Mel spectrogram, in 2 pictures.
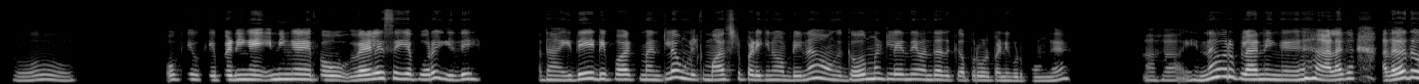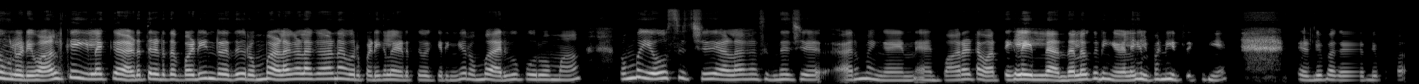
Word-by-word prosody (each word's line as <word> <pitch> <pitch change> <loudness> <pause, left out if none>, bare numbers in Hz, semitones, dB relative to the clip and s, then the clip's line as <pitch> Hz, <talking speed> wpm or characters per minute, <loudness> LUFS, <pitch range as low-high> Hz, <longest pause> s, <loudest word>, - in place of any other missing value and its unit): ஓ! - - -12 1.5
Okay, 225 +2 -7
okay. 215 -1 -12
இப்ப 215 +2 -1
நீங்க 230 0 +4 0.3
நீங்க 240 0 +4
இப்போ 215 -1 -4 0.3
வேலை 230 +5 +7
செய்ய 255 -2 +3
போற 225 +3 +1 0.2
இதே 230 +4 0 0.7
அதான் 205 0 -4
இதே 240 +5 +3 0.2
டிபார்ட்மெண்டில 230 +2 0
உங்களுக்கு 230 -5 -2
மாஸ்டர் 220 +2 -3
படிக்கணும். 210 -1 -1
அப்டினா, 200 +6 -2
அவங்க 225 -5 -2
கவர்மெண்ட்லேருந்தே 240 +1 +1
வந்து 220 0 -2
அதுக்கு 200 -1 -5
அப்ரூவல் 190 -1 -5
பண்ணிக் 180 -1 -5
குடுப்பாங்க. 170 +1 -8 1.0
ஆஹா! 195 0 -10 0.2
என்ன 205 +6 -1
ஒரு 360 -1 +2
பிளானிங் 230 -1 +3 0.4
அழகா 230 +7 +2 0.3
அதாவது 260 +10 +5
உங்களுடைய 220 -5 +3
வாழ்க்கை 260 +9 +2
இலக்க 245 +1 +1 0.2
அடுத்த 220 +4 +2
அடுத்த 230 0 -2
படின்றது 240 -1 +2
ரொம்ப 230 +4 -2
அழகழகான 255 +3 +1
1 220 - -3
படிகள 210 +2 -2
எடுத்து 205 +1 -9
வக்கிறீங்க. 200 +3 -9
ரொம்ப 225 +2 -4
அறிவுபூர்வமா, 220 0 -4 0.5
ரொம்ப 290 +3 +2 0.2
யோசிச்சு, 275 -2 -2 0.2
அழகா 230 +2 -3
சிந்திச்சு. 230 +1 -5 0.4
அருமைங்க! 235 -4 -4 0.4
எ - - -6 0.2
பாராட்ட 230 +4 -3
வார்த்தைகளே 215 +4 +5
இல்ல! 215 0 -1
அந்த 195 +2 +2
அளவுக்கு 240 +4 +1
நீங்க 225 -6 -1
வேலைகள் 210 +2 0
பண்ணீட்டு 235 -4 -1
இருக்கீங்க. 205 0 -10 0.9
கண்டிப்பா, 215 +2 -5
கண்டிப்பா. 200 +10 -13
225 Hz, 130 wpm, -23 LUFS, 205-245 Hz, 1.5 s, வேலை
